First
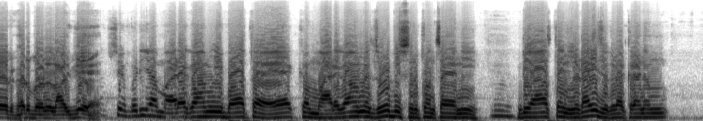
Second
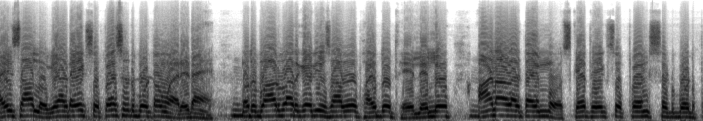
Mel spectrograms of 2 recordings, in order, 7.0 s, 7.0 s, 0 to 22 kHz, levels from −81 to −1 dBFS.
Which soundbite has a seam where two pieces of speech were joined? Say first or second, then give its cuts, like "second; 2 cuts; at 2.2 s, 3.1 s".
first; 1 cut; at 1.1 s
